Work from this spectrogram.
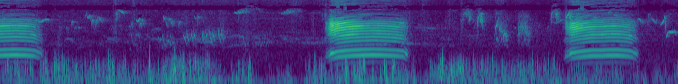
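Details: Late-afternoon grazing by Zwartbles sheep and lambs, regenerative farm, County Kilkenny, Ireland; three bleats spaced about three seconds apart, each tremulous and nasal, amid heavy rustling from the flock and faint birdsong.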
